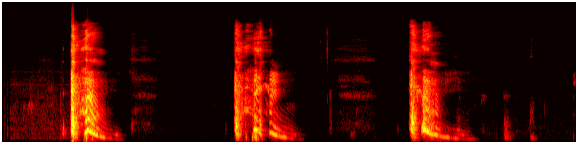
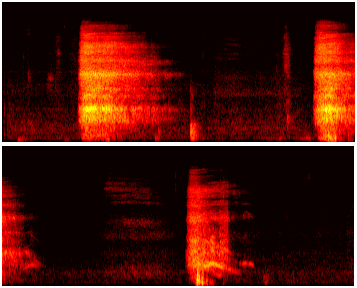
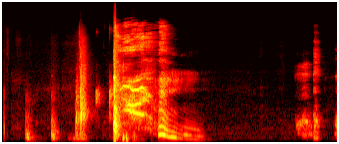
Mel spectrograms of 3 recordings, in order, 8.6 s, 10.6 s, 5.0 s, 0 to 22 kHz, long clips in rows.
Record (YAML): three_cough_length: 8.6 s
three_cough_amplitude: 32768
three_cough_signal_mean_std_ratio: 0.24
exhalation_length: 10.6 s
exhalation_amplitude: 24404
exhalation_signal_mean_std_ratio: 0.3
cough_length: 5.0 s
cough_amplitude: 32768
cough_signal_mean_std_ratio: 0.35
survey_phase: beta (2021-08-13 to 2022-03-07)
age: 45-64
gender: Male
wearing_mask: 'No'
symptom_none: true
symptom_onset: 6 days
smoker_status: Current smoker (11 or more cigarettes per day)
respiratory_condition_asthma: false
respiratory_condition_other: false
recruitment_source: REACT
submission_delay: 33 days
covid_test_result: Negative
covid_test_method: RT-qPCR
influenza_a_test_result: Unknown/Void
influenza_b_test_result: Unknown/Void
